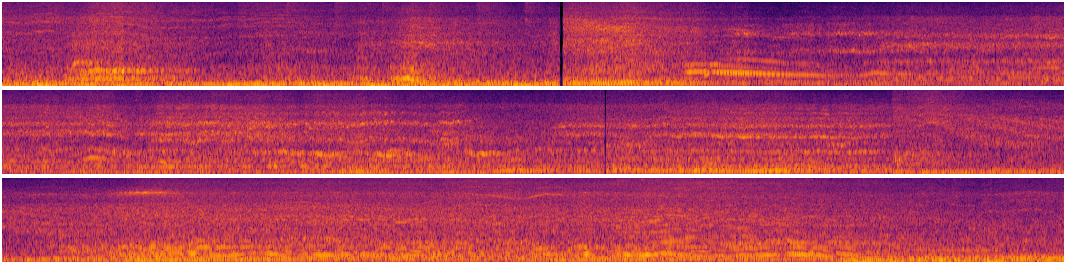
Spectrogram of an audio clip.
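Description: Bajaj Pulsar stunt motorcycles' single-cylinder engines revving, the engine notes rising and falling as the bikes are ridden through wheelie stunts. A little past the middle, one engine climbs in a long rise and holds steady high revs.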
